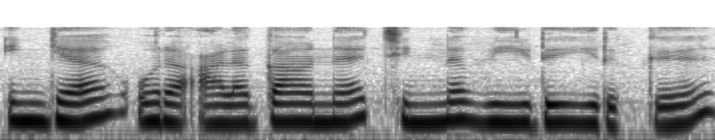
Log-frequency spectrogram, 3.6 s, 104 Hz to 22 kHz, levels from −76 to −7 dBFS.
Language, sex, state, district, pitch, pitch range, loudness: Tamil, female, Tamil Nadu, Nilgiris, 210 Hz, 200-220 Hz, -14 LUFS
